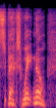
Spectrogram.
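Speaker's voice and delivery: panicked, shrieking, high voice. Voicing a character who jolts awake from rest: shrieking in panic.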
